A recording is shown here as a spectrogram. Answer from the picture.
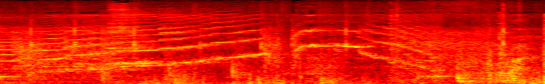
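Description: Door hinges creaking in long squeals, first a slow rise in pitch, then a higher arching squeal that falls away.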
